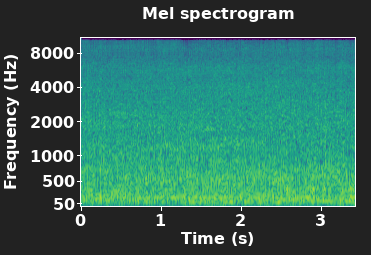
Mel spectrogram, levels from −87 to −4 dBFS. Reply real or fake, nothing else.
fake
